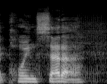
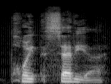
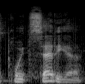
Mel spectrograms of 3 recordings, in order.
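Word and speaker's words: poinsettia: so being a horticulturalist people say poinsetta and it's pointa right right poia it's poia never I always thought people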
